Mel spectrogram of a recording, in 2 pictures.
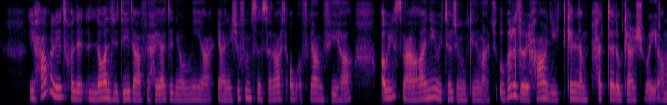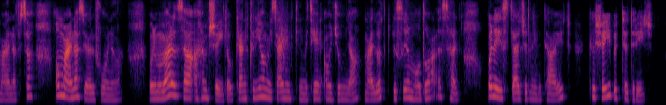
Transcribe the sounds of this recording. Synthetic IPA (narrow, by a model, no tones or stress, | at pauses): jħaːwɪljɪd̪xʊllːʊɣald͡ʒɪd̪iːd̪afiħajaːt̪aljoːmɪjːajaʕnijʃuːfmʊsasɑɾˤɑːt̪ʔawʔa̰flaːmfiːɦaʔawjɪsmaʕʔaɣaːniwjt̪ɑɾˤd͡ʒɪmɪlkalɪmaːt̪wɪbɑɾˤðˤujħaːwɪljɪt̪kalːamħat̪ːalawkaːnuʃwa̰jːa̰maʕnafsaʔawmaʕnːaːsjɪʕɾɪfuːnhawɪlmʊbaːɾˤɑsaʔaɦamːʃeːlawkaːnkʊlːjoːmjɪt̪ʕalːamkɪlɪmat̪ʰeːnʔawd͡ʒʊmlamaʕalwaɡt̪̚bɪjsˤiːɾmɑwðˤuːʕʔa̰shalwalːajɪst̪aʕd͡ʒɪllɪnat̪aːjɪd͡ʒ | kʊlːʃeːbɪt̪ːad̪ɾiːd͡ʒ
